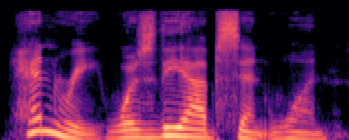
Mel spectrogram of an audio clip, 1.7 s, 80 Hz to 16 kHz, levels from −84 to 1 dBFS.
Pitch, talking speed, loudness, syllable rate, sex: 180 Hz, 170 wpm, -17 LUFS, 5.1 syllables/s, female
